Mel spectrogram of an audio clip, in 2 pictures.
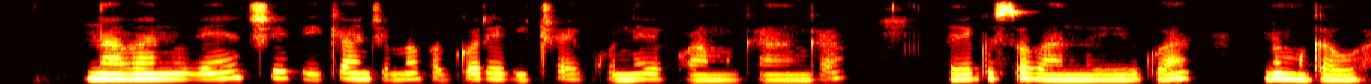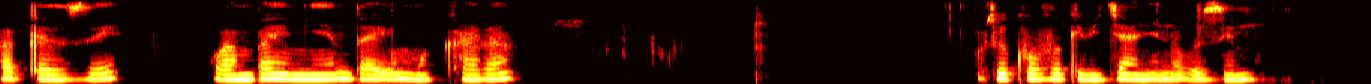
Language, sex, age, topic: Kinyarwanda, female, 18-24, health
